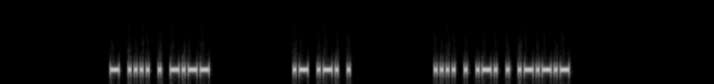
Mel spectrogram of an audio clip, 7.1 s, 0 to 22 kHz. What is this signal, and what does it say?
Morse code, heard as a keyed tone, about 40 wpm, 700 Hz. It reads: THEY ARE HERE.
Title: 4x Word-Spacing - Sentences from Top 200 Words - 40wpm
